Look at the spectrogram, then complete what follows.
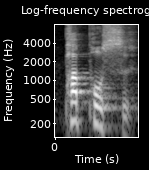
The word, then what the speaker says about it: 파포스: 파포스, 발음을 하면 파포스까지 왔는데 여기가 누가 거주하는 지역입니까?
